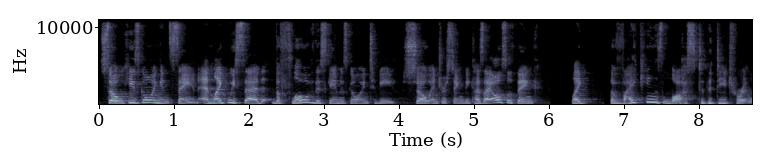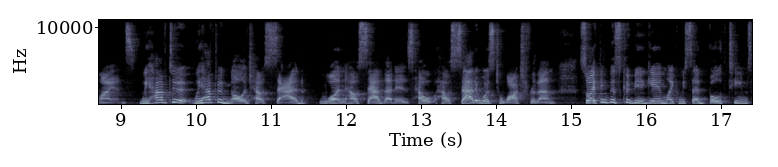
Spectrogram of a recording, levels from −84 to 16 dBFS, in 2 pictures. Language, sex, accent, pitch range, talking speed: English, female, American, 215-265 Hz, 230 wpm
